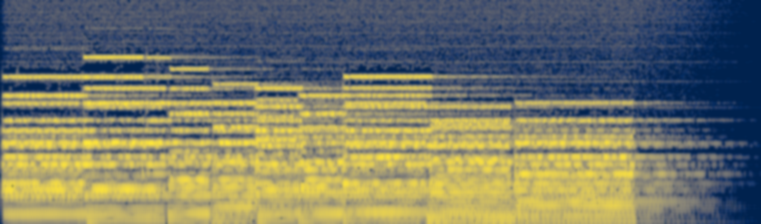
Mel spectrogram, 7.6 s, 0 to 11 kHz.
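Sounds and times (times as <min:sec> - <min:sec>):
hockey organ playing a national anthem: 0:00.0 - 0:07.1.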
